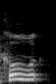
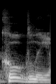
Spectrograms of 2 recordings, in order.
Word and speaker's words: Coogler: But I want to talk about basically, I didn't know Ryan Coogler. I think I said it wrong last time. That's why I'm trying to correct myself. But because I heard Coogly online, unless they was wrong.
